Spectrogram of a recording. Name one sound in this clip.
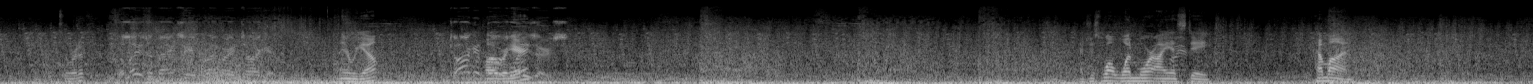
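Laser cannons fire and explosions boom.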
